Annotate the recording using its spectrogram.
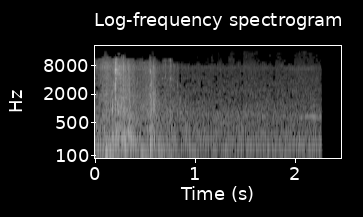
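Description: Nylon bicycle trailer bag being handled: a short rustle about a fifth of a second in and a softer one half a second later, then faint hiss.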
